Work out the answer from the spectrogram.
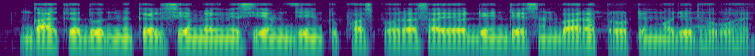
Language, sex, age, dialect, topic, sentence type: Magahi, male, 25-30, Southern, agriculture, statement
